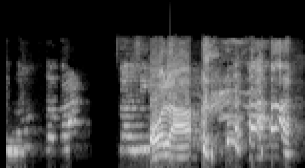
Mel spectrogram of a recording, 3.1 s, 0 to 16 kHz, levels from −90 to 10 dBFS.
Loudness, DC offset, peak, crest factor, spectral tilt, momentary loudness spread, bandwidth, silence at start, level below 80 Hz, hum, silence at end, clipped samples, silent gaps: -12 LUFS; under 0.1%; 0 dBFS; 14 dB; -2.5 dB/octave; 16 LU; 7.8 kHz; 0.05 s; -62 dBFS; none; 0.15 s; under 0.1%; 0.92-1.14 s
